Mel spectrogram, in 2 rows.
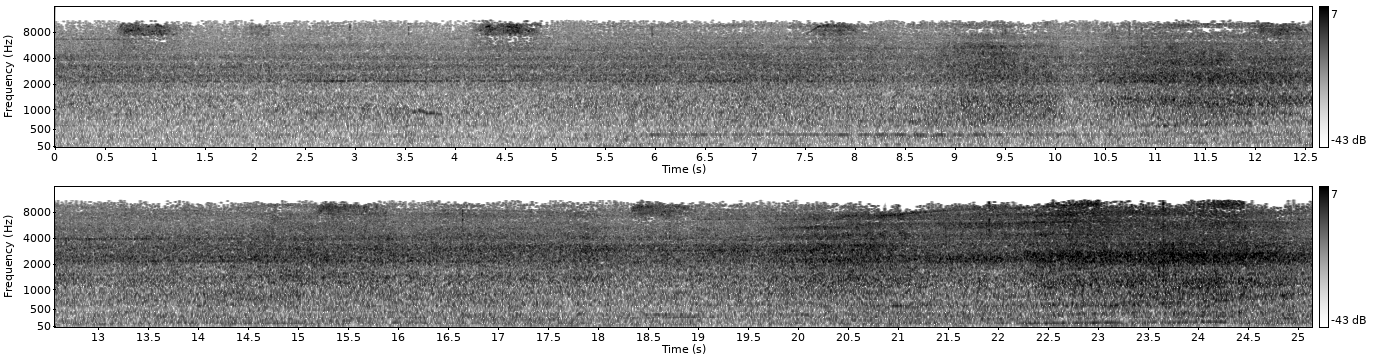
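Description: Push-pull commuter train of ex-NJ Transit Comet I coaches pulling out of a station, shoved from the rear by an ALP44 electric locomotive: a steady rumble of wheels on the rails that grows louder toward the end.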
